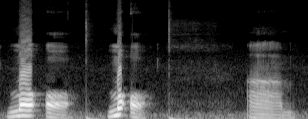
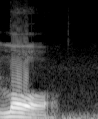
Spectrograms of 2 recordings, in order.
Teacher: But an okina, like in the word mo'o, it's that pause in between the first o and the second o. Mo'o, mo'o, not mo, mo'o.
